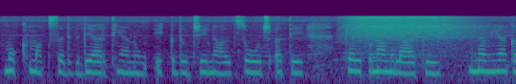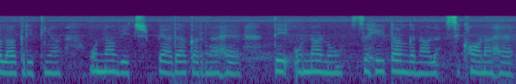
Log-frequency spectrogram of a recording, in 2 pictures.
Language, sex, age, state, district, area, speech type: Punjabi, female, 18-30, Punjab, Bathinda, rural, spontaneous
